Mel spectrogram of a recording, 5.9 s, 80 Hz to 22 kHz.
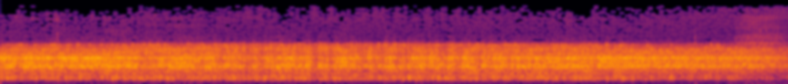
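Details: ICOM 751A ham radio with distortion on the upper bands, fed a signal-generator carrier in sideband mode. Instead of the clean, pure tone it gives on lower bands, there is a rough, hissy warble: the PLL is hunting and won't lock.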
